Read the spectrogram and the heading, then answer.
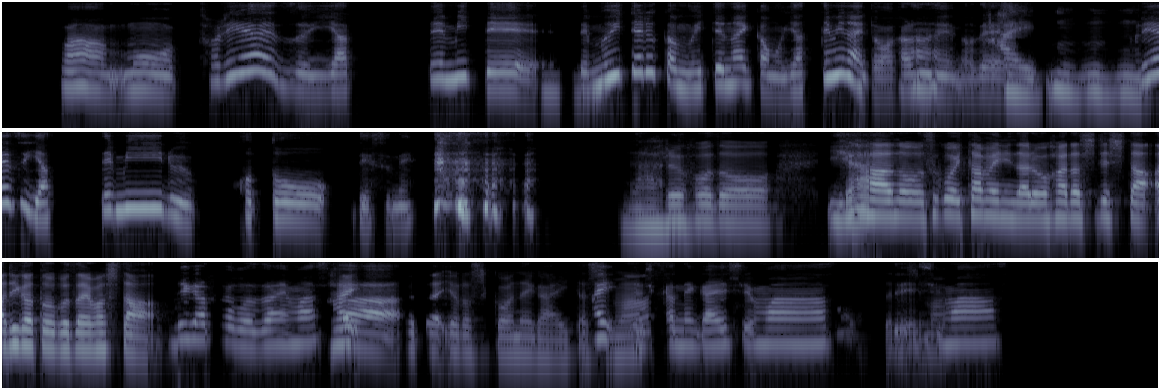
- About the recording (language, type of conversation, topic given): Japanese, podcast, スキルをゼロから学び直した経験を教えてくれますか？
- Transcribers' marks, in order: laugh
